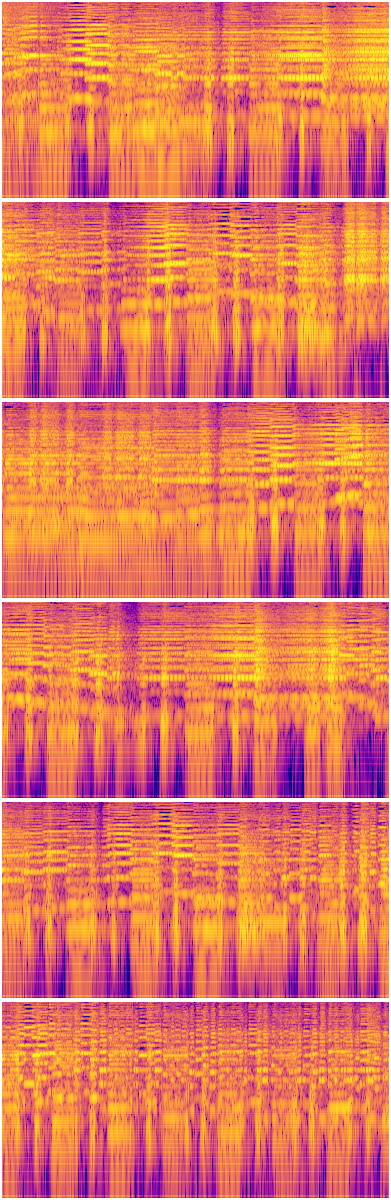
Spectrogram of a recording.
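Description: Instrumental background music with a steady, rhythmic bass pulse.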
